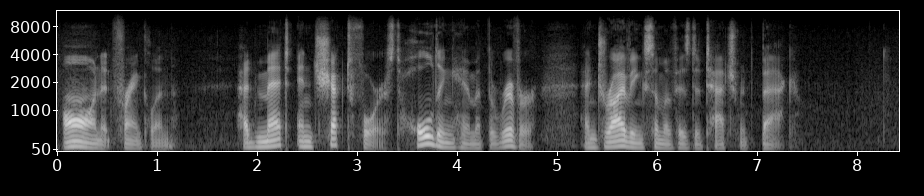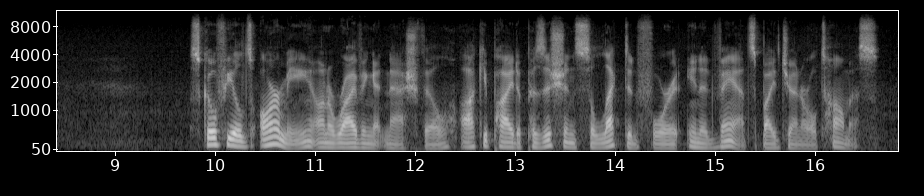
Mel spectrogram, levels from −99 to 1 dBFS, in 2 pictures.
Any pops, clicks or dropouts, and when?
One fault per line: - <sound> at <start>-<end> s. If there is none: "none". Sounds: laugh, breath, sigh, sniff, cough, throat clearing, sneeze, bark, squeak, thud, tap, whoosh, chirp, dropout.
none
